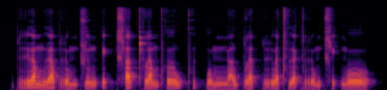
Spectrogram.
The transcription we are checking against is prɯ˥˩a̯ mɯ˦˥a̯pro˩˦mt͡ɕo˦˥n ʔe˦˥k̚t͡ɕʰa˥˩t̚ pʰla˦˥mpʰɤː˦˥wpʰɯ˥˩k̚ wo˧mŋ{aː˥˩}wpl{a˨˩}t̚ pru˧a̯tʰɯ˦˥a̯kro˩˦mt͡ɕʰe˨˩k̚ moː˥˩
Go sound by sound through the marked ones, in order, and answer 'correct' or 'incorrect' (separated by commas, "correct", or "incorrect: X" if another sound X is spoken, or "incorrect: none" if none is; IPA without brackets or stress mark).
incorrect: aː˩˦, incorrect: a˥˩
